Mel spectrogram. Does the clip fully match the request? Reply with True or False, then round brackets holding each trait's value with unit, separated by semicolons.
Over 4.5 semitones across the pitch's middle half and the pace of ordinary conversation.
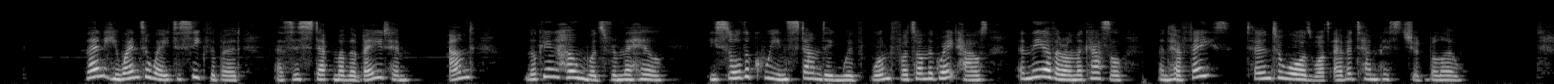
True (5.0 semitones; 180 wpm)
